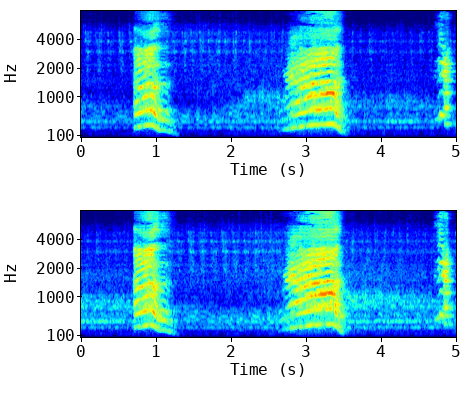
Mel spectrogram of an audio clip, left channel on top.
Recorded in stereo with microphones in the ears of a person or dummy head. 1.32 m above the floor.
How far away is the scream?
About 1.3 m.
